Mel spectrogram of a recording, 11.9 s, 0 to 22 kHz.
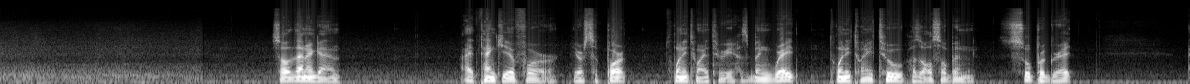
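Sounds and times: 
tram rumbling past: 0.0s - 4.6s
speech: 2.8s - 3.5s, 4.6s - 10.8s.

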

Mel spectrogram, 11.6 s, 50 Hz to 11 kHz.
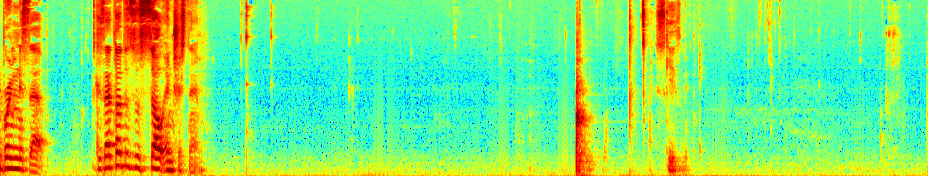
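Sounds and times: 
speech: 0.0s - 2.7s, 8.2s - 8.6s
wet mouth and swallowing noises while sipping a drink: 4.2s - 11.5s.

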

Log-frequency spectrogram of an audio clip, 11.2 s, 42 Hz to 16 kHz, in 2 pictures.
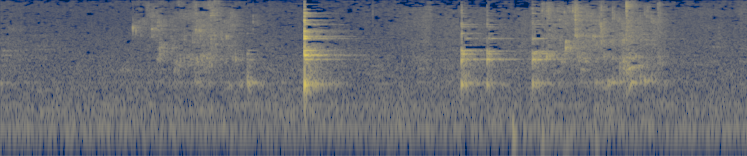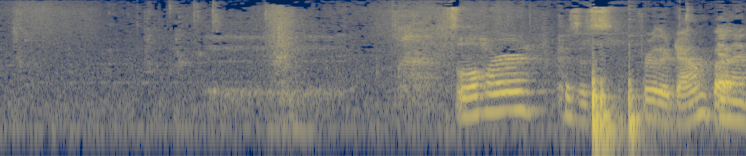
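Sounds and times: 
water glass clinking: 2.3s - 2.7s, 3.4s - 4.3s
speech: 9.1s - 11.1s.

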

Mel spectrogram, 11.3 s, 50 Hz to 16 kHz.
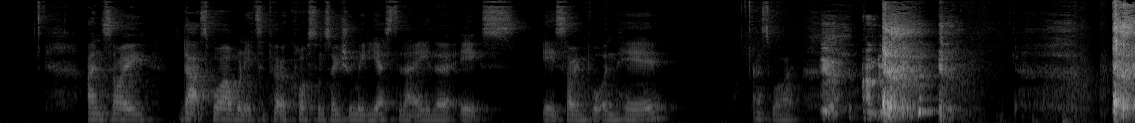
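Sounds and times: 
faint breathing: 0.4s - 0.9s, 10.1s - 11.0s
speech: 0.9s - 6.8s, 7.5s - 9.5s
harsh coughing: 8.2s - 9.7s, 11.1s - 11.3s.

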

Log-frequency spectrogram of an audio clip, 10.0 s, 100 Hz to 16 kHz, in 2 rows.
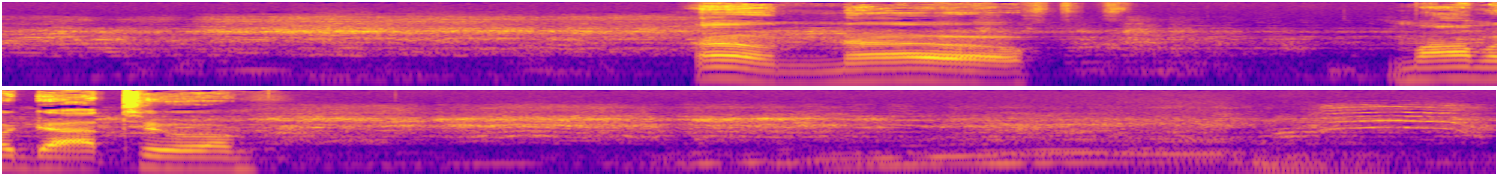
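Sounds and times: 
speech: 2.3s - 3.6s, 4.6s - 6.0s
race car tire squeal: 6.6s - 9.9s
race car engine revving while driving past outside: 7.0s - 9.9s.

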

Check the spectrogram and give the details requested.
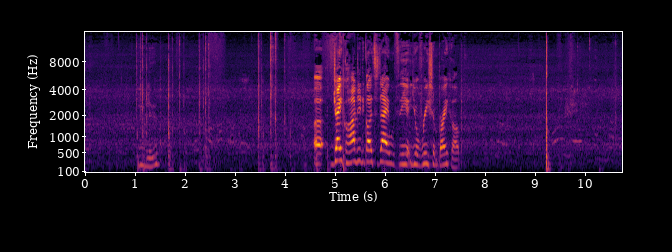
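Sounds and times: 
faint hiss: 0.0s - 10.7s
speech: 1.0s - 1.8s, 4.8s - 7.6s
typing on a computer keyboard: 1.0s - 2.6s, 3.4s - 4.0s.

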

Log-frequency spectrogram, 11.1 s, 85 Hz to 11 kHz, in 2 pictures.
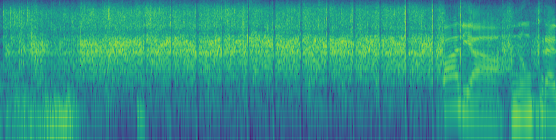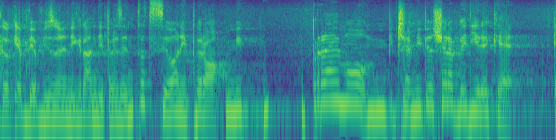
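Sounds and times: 
audience applause: 0.0s - 5.9s
speech: 4.5s - 11.1s.

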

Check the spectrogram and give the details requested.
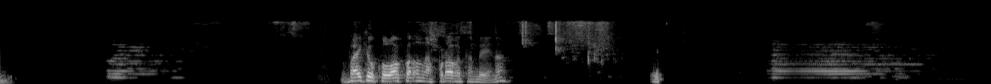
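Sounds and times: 
speech: 3.4s - 5.3s
train horn blast: 7.7s - 9.3s.

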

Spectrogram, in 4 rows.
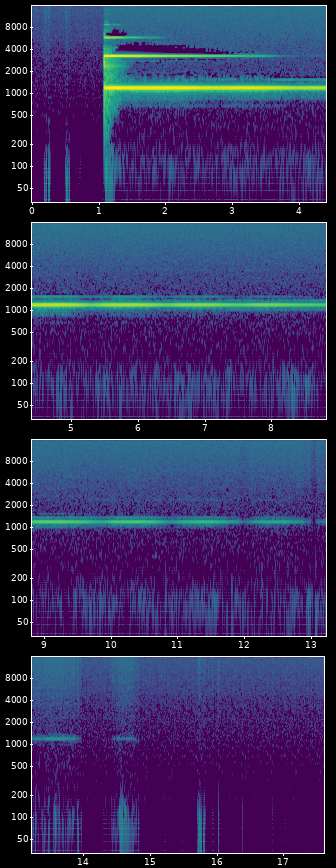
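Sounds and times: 
meditation bell struck and ringing: 1.1s - 13.0s.

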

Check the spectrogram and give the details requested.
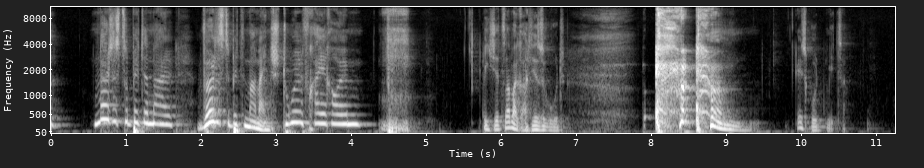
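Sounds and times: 
speech: 0.6s - 4.6s, 5.8s - 7.0s, 7.9s - 9.3s, 10.0s - 10.7s
person coughing harshly: 7.9s - 9.1s.

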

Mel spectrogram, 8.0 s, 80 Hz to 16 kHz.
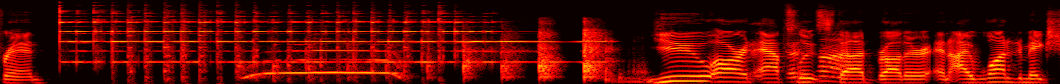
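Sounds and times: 
speech: 0.0s - 0.4s, 4.9s - 7.9s
handheld school recess bell shaken rapidly as a victory bell: 0.4s - 4.6s
laughter: 4.9s - 6.8s.

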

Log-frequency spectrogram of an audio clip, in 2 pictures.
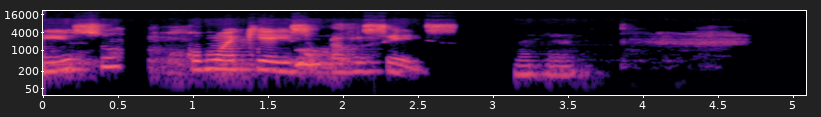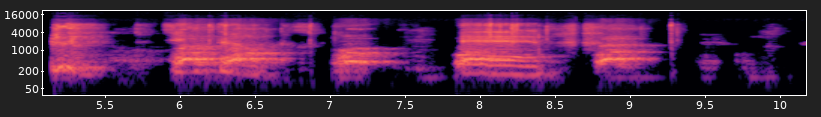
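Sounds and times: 
speech: 0.0s - 3.7s, 5.2s - 9.9s
dog barking: 5.9s - 7.6s, 8.8s - 9.2s.

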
